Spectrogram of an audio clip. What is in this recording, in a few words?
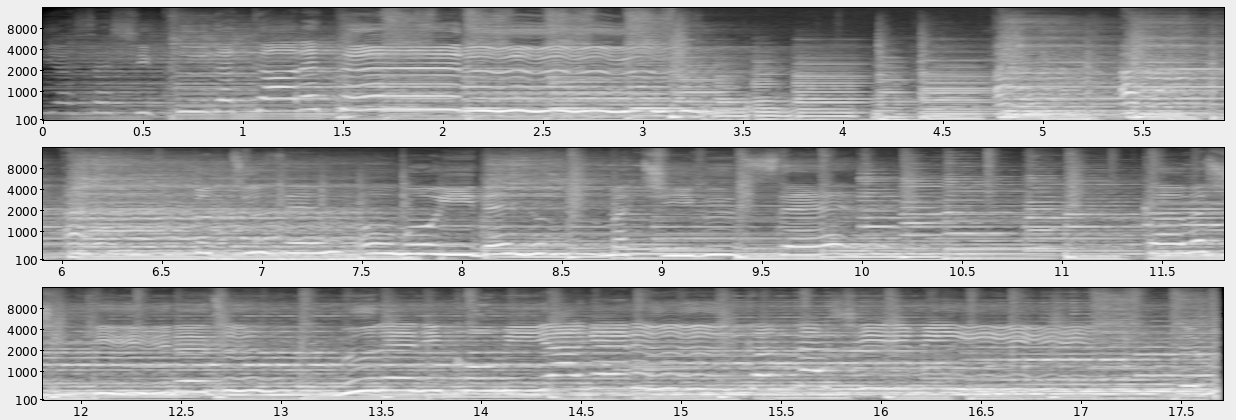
idol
